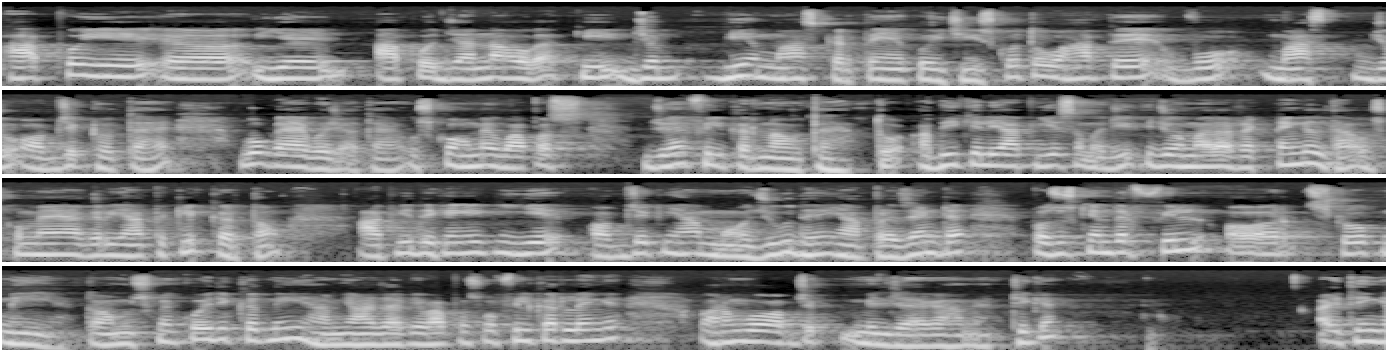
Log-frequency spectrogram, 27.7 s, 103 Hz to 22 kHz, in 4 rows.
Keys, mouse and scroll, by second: 10.3 click, 14.8 click, 21.9 click, 26.5 click.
